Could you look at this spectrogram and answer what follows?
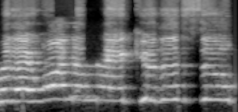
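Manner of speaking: put-on thick, hammed-up Italian American accent.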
